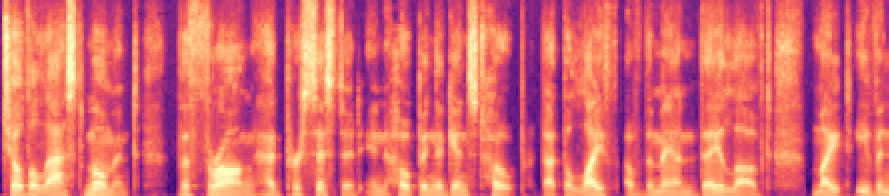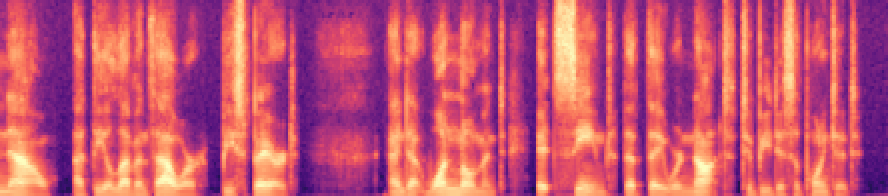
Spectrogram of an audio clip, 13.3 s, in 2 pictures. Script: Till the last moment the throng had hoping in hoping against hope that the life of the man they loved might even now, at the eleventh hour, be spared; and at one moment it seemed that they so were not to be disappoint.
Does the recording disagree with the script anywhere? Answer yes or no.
yes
